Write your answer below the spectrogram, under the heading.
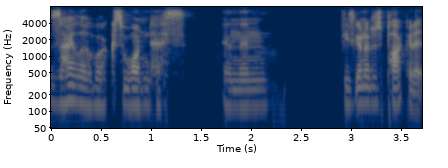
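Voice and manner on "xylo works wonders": muttered under the breath, much quieter and slower. The narrator describes a character blinking out a tear, then speaks under his breath. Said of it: "he's gonna say under his breath".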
